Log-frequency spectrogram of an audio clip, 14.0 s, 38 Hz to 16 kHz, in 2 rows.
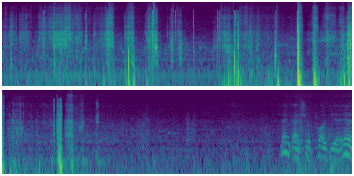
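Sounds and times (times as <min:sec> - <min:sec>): tools clicking and knocking: 0:00.0 - 0:08.6.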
